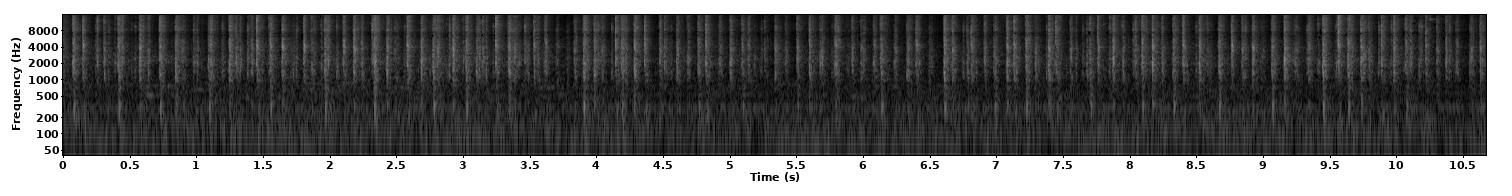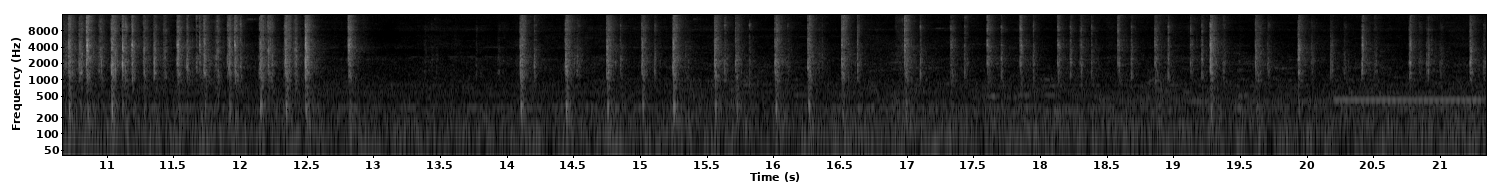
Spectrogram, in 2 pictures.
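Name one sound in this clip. Fingers tap keyboard keys rapidly.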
